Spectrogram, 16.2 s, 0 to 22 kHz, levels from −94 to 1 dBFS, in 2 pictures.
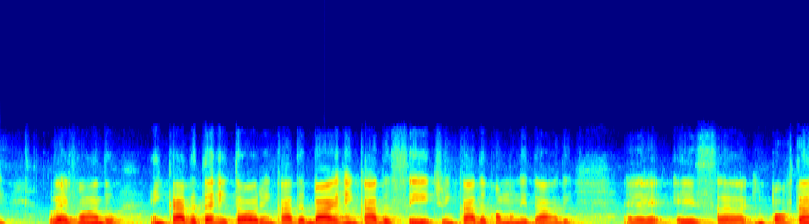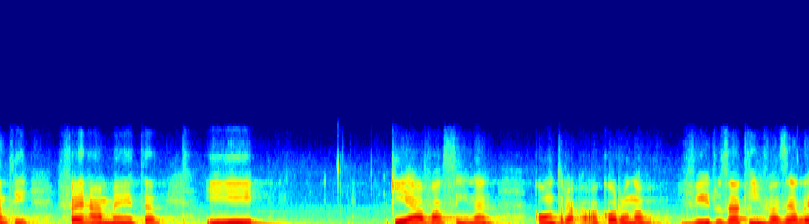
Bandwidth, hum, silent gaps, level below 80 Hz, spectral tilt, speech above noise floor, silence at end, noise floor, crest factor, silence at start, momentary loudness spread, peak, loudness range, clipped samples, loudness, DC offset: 7.6 kHz; none; none; -46 dBFS; -8 dB/octave; 29 dB; 0 s; -43 dBFS; 16 dB; 0 s; 11 LU; 0 dBFS; 3 LU; under 0.1%; -15 LUFS; under 0.1%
